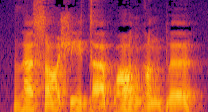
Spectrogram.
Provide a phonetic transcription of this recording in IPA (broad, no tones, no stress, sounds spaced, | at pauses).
ð a s ɑ ʃ e d a b ɑ ŋ ɡ ɑ n b ɜ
